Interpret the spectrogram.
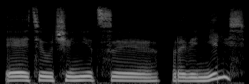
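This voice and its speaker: A woman voicing a stern male school headmaster who speaks slowly and heavily in a dry audiobook reading. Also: lowish voice, dark tone, smooth, no echo, close to an everyday voice. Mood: cold. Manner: slow, heavy, deliberate.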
